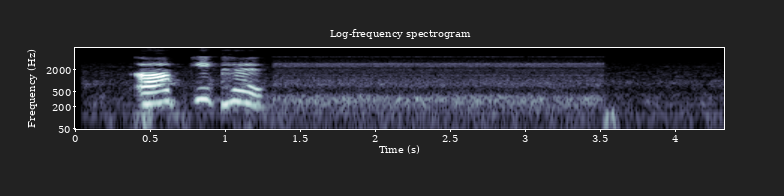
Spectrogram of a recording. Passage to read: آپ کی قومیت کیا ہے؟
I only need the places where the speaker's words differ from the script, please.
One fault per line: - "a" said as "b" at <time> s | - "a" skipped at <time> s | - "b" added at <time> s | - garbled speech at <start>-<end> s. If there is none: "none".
- "قومیت کیا" skipped at 0.9 s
